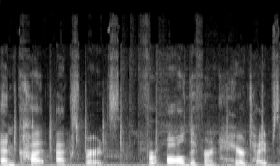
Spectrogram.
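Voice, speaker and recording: With music in the background, a woman speaks at a fairly slow pace and medium pitch. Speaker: podcast host and entrepreneur. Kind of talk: radio-style ad read.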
